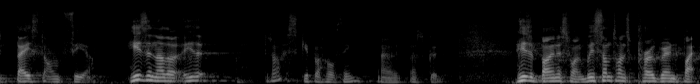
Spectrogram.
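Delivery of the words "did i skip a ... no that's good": much softer, dropping lower at the end; quiet aside to self. Real, not acted. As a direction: check your notes under your breath. Checking own notes mid-sermon.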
